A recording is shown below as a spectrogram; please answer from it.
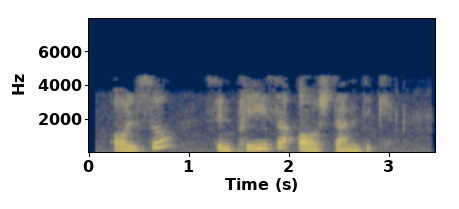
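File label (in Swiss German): prisse anstandig, Alsatian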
